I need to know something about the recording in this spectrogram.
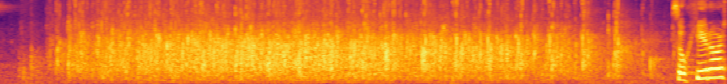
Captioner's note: applause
